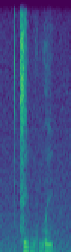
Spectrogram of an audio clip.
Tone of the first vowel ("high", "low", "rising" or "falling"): high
